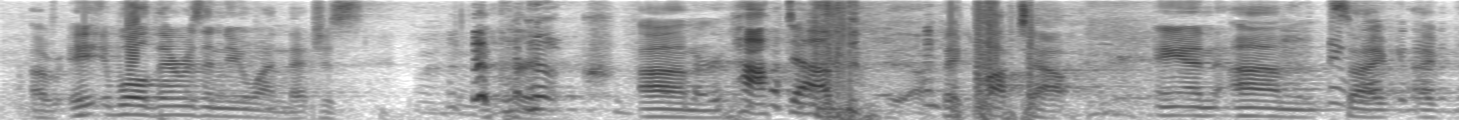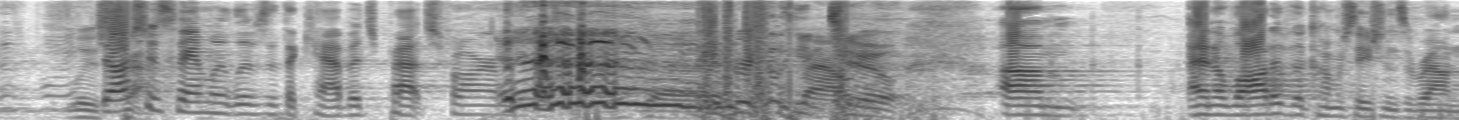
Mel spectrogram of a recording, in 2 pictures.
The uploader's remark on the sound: Live from Revoice. The recording from our live episode at Revoice 23 is finally here.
